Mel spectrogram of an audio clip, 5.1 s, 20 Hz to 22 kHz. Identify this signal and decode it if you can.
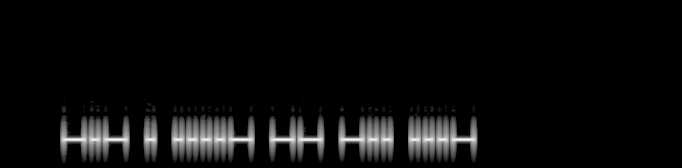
Morse code, heard as a keyed tone, about 23 wpm, 700 Hz. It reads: KE4MDV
